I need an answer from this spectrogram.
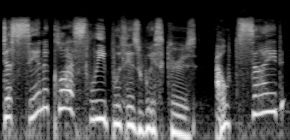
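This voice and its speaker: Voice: mid-range voice, huge pitch swings, slow pace, heavily acted. An actor playing a friendly young male lawyer in a radio play, breezy and wry. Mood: wry, amused. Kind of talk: stage-style radio play acting.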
